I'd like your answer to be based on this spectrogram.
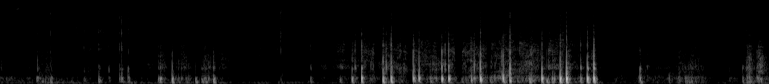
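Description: Fingertips and short nails tap and scratch the lid of a closed, hollow white rigid cardboard gift box printed with "Dashing Diva." The taps come in quick, irregular bursts of short, dry knocks with a hollow low-mid thump, broken by soft scratching and brief pauses. The taps build louder and denser toward the middle before thinning out.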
